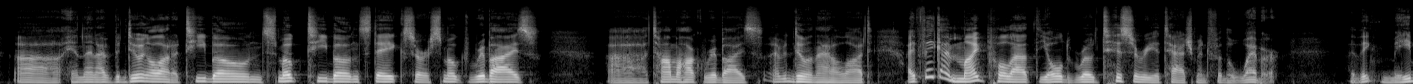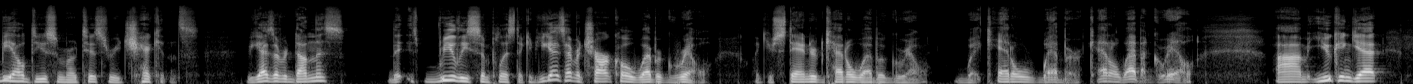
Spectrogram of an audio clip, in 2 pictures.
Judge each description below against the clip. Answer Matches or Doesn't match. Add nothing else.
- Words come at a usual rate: Matches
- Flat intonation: Doesn't match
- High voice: Doesn't match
